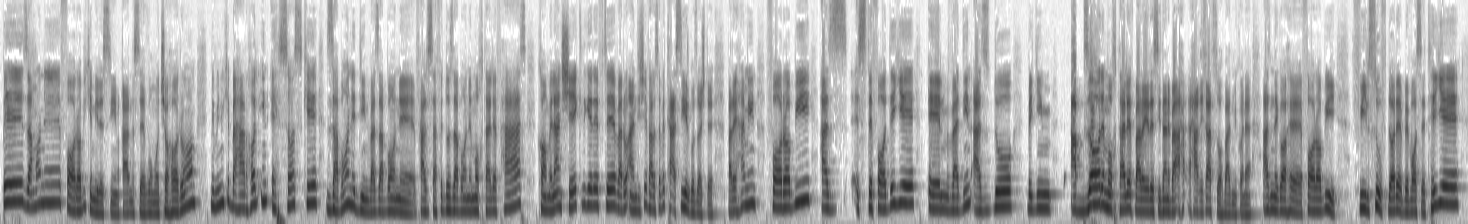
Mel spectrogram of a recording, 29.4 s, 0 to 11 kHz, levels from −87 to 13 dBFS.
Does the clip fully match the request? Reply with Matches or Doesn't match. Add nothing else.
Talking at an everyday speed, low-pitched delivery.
Doesn't match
